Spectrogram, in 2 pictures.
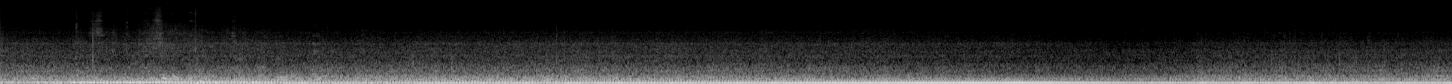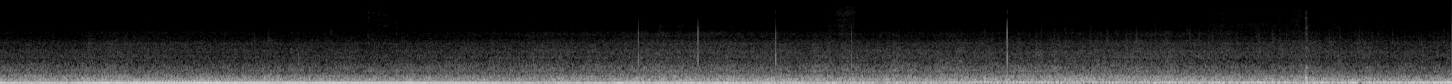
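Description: Steady low engine and road rumble heard from inside a car's cabin while driving.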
